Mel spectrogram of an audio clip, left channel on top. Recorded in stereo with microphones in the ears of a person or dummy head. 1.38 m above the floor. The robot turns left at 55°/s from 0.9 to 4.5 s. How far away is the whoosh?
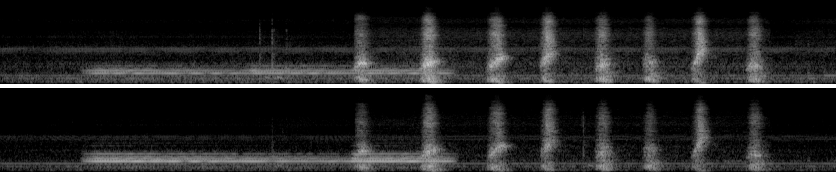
About 1.0 m.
